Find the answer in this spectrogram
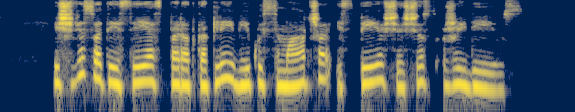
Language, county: Lithuanian, Šiauliai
